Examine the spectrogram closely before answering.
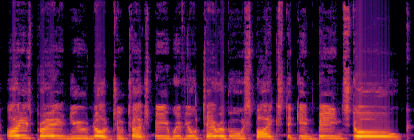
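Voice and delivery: high, loud wail of panic; screaming. A narrator's reading. Dreaming giant begging Jack to remove the beanstalk, screaming. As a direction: howl and beg, stretching the final word. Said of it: "screamed the flesh lump eater".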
